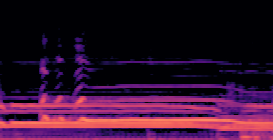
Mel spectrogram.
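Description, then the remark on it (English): A human voice imitates a wolf howl at the opening of a cowboy music radio program: three quick yelping rises lead into one long, steady, drawn-out howl that holds loud before sliding down at the end. “We're gonna hoot and holler and howl at the moon. Ow, ow, ow.”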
